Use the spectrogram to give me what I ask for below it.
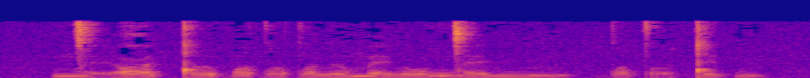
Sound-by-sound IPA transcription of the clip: ŋ͡ǀ æ̰ ʕ ə ǃ ʌ b ɔ dˤ ɛ dˤ ɛ l ʌ m æ l ɔ ŋ͡ǀ æ l u l ʊ | dˤ ʌ tˤ ṵ ǃ ɛ p ʊ

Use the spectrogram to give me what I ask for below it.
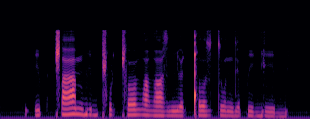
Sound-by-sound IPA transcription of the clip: ʔ i p ǁ a m b i b ǁ u ǀ u ðˤ i ðˤ e z ɲ ø ǃ ʊ z t u n d ʏ p i ɡ i b

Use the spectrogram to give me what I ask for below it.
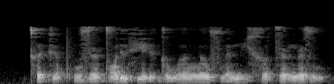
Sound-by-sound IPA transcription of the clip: kʰ ə˦ kʲ ɔ˨ pʰ u˦ z ə˞˨ d ɔ˨˦ ɾʲ u˨ fʲ ɛ˨ ɾʲ ɤ˨ ɡ ɤ˨ w ɤ˦ lː ɤ˦ sʷ ɛ˨˦ m i˦ x ɤ˦ t͡s ə˞˦ ŋ ə˞˦ z u˨

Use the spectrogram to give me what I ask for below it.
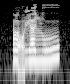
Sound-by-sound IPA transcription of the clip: l ɔ̰ ʒ ɛ ʎ u

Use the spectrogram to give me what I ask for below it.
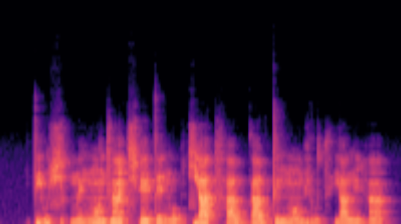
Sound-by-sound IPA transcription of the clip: t̪ j u˦ ɕ ə˨ p̚ m ẽ˧ ŋ ɔ̃˦ d͡z ã˦ t͡ɕʰ ẽ˦ t̪ e˧ ŋ o˦ ʔ t͡ɕ j a˥˧ t͡sʰ a˧ w k a˦ w t̪ ĩ˦ ŋ ɔ̃˧ b j u˨˩ t͡sʰ j a˧ n̪ ĩ˥˧ h ã˨˦

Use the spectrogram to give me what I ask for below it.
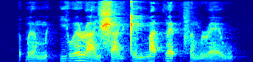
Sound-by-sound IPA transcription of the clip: ɓ ə˨˩ m | j u˧˥ ə̯ ɹ a˨˩˦ j ʂ a˨˩˦ j ʈ e˧˥ j m a˦˥ t̚ v ɛ˦˥ p̚ f ə˨˩˨ m ɹ ɛ˨˩˨ w

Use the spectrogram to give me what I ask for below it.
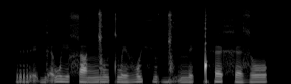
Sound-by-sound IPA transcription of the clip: r ḛ˨ ɡ ɛ̰˦ w i˨ ɬ a˨ ŋ͡ǀ u˨ t w e˨ v o˦ ç u˨ ɡ͡ǀ ṵ˨ n e˨ ǃʰ ɛ˦ x ɛ˨ z o˦

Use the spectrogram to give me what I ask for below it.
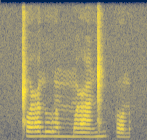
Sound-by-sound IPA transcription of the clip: ǁ ɔ ʕ ɔ n lː ɔ̃ mː ɔ̃ ʕ ã ŋ͡ǁ ĩ n kː ɔ n

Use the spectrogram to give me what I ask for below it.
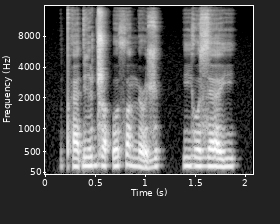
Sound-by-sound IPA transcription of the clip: pʰ æ ɗ i ɖ͡ʐ ʌ ʔ ʊ θ ɔ n ə˞ ʒ | j ʊ z ɛ j

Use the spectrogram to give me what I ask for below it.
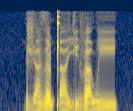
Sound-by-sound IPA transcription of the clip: ʒ a ð a ʈ a j i β a w i

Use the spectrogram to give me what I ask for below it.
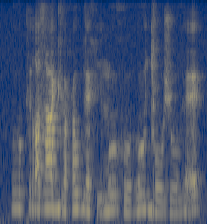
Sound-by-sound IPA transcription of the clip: ɦ ʊ˧ k r ɛ̰˧ zˤ iː˧ ɡʲ o˩ ħ o˧ ɡ ɛ˩ x ḭ˩ m ʊː˧ x ʊː˩ ɦ ʊː˧ ɟ oː˩ ʃ ʊː˩ ɦ ɛ̰˥

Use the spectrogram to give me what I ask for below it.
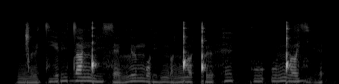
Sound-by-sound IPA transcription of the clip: ŋ͡ǀ ø˩ tʲ e˧˥ ɾ e̤˥ d a˥ ŋ͡ǃ e̤˧ s ɛ˩ lː ø˥ m o˧ ɾ e̤˩˧ ŋ ʌ˩˧ ŋ͡ǃ ʌ˧ ǃ ø˧ h ɛ̤˥ kː u˧˥ ʔ u˧˥ ŋ͡ǃ ʌ˧˥ zʲ ɛ̤˩˧

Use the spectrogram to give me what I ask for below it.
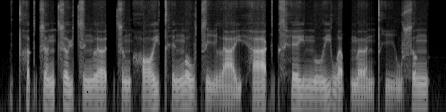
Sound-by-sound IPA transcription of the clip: t̪ʰ ɐ˧ k̚ t͡s ɵ˨˥ n t͡s ɵ˨˧ ɥ t͡s ɪ˨˧ ŋ l œː˨˥ t̚ t͡s ʊ˨ ŋ h ɔː˨˥ j t̪ʰ ɪ˨˥ ŋ o˨˧ w t͡s iː˨˩ l aː˨˩ j h aː˨˥ k̚ t͡sʰ e˧ j n̪ uː˨˥ j w ɐ˨ p̚ m œː˨˩ n t̪ʰ iː˨˩ w s ʊ˥ ŋ

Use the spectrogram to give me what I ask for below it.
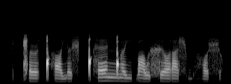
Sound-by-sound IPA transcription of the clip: ǁ ə˞ ǃʰ ɒ j œ ʃ ǃʰ ɛ ŋ͡ǃ œ j ɓ ɑ w xʲ ɔ ɾ ɑ ʃ bʱ ɔ ʃ

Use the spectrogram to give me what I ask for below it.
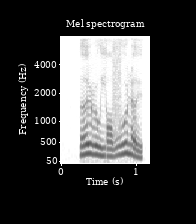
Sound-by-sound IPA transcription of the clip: ə y̯ ɭ u j ɔ v u ɳ ə y̯

